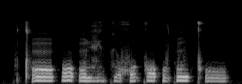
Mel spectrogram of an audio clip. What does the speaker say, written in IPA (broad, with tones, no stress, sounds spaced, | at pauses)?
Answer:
tʼ õ˦ | o˦ ʔ ũ˨ vʲ u˨ k i˨ χʷ i˨ k o˦ ʔ u˨ tʷ ĩ˦ v kʼ u˨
